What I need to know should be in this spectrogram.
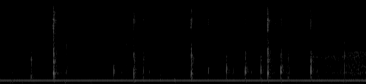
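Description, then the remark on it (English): Irregular bursts of typing a search on a computer keyboard, a dozen or so sharp clicks at uneven intervals, fairly quiet over a steady low electrical hum, with no voices. “Thank you, keyboard.”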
